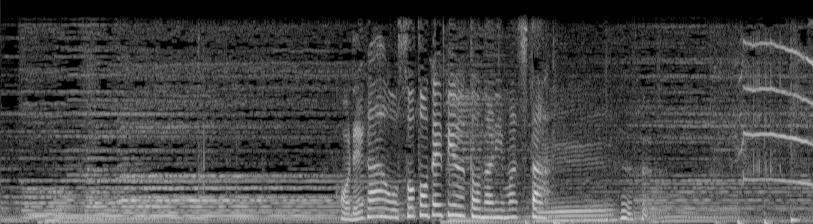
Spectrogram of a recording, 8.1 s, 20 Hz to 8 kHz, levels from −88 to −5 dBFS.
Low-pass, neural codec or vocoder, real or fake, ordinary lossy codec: 7.2 kHz; none; real; none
